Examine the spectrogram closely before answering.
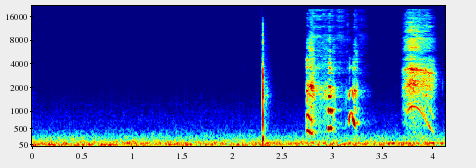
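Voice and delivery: high-pitched laughter; amused high cackle after a jab; teasing laugh. Acted. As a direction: burst into high giggles at the driver.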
